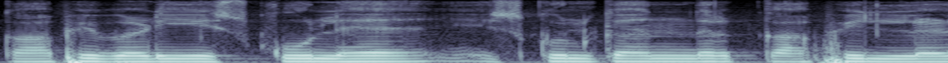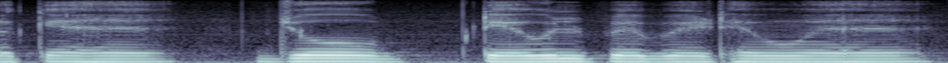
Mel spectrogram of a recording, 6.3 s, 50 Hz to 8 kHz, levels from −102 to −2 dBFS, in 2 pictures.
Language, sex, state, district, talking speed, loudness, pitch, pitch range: Hindi, male, Uttar Pradesh, Jyotiba Phule Nagar, 150 wpm, -19 LUFS, 135 Hz, 130-140 Hz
